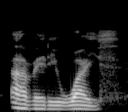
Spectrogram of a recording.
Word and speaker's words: averiguáis: Averiguáis, donde el triptongo surge de la unión de la letra U, la letra A y la letra I, que la letra I y la letra U son vocales cerradas, mientras que la vocal A es una vocal abierta, y por ende la tilde va sobre la vocal A.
